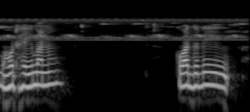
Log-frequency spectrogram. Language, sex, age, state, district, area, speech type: Assamese, female, 60+, Assam, Golaghat, rural, spontaneous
